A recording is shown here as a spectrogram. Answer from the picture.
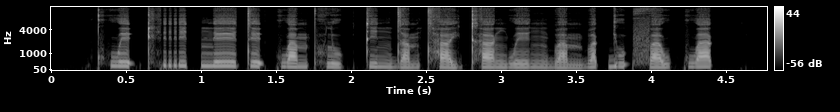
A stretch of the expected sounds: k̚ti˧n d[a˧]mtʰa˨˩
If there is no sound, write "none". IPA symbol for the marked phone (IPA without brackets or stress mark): a˩˦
